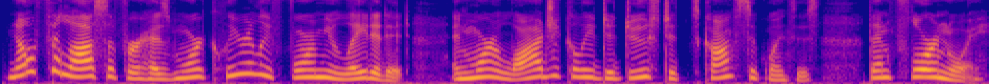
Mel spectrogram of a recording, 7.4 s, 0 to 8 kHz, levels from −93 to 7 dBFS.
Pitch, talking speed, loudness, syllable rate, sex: 245 Hz, 120 wpm, -19 LUFS, 4.8 syllables/s, female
